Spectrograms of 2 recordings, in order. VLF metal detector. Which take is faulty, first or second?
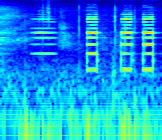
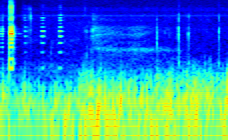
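second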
